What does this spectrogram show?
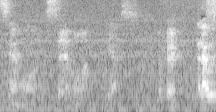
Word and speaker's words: Samoa: is a unorganized us it's not pronounced samoa that would be incorrect it's samoa yes okay and i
